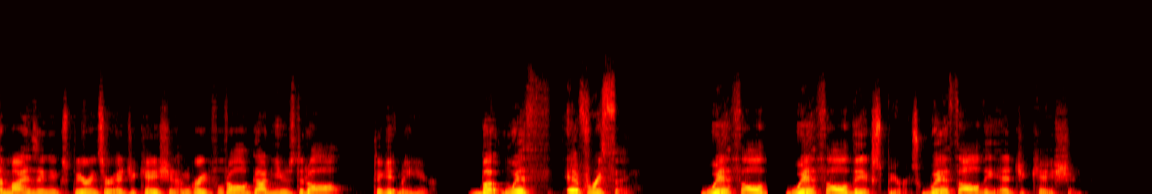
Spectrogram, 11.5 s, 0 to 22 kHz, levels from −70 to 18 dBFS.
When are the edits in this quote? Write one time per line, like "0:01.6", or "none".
0:02.3
0:03.6
0:04.5
0:07.6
